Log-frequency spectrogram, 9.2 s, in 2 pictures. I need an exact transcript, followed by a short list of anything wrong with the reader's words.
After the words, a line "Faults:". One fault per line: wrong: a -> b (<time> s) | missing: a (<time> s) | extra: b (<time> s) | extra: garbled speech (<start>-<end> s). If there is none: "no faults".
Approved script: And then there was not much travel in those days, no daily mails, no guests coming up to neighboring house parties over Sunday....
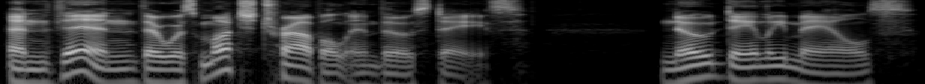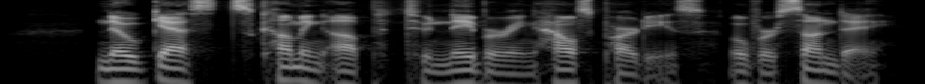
And then there was much travel in those days, no daily mails, no guests coming up to neighboring house parties over Sunday....
Faults:
missing: not (1.0 s)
